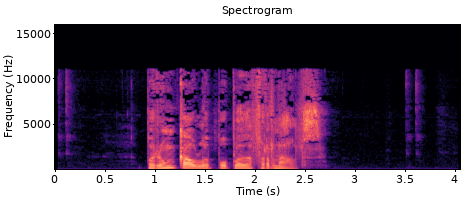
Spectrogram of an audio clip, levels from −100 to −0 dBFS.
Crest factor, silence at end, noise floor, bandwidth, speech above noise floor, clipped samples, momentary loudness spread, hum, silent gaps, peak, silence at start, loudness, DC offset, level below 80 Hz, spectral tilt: 22 dB; 1.4 s; -77 dBFS; 11.5 kHz; 56 dB; under 0.1%; 7 LU; none; none; -2 dBFS; 0.95 s; -22 LUFS; under 0.1%; -62 dBFS; -3.5 dB/octave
